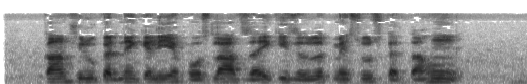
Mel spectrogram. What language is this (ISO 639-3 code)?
urd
